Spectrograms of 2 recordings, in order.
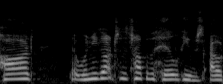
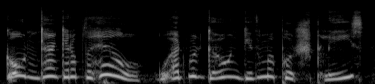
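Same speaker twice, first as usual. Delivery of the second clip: calling out; 7 semitones higher, 3 dB louder than usual. Acted. Porter calling out.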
